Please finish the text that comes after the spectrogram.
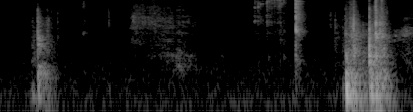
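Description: Scissors snip through ribbon in several quiet, close cuts with crisp rasping bursts and short pauses between them, with no voices.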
